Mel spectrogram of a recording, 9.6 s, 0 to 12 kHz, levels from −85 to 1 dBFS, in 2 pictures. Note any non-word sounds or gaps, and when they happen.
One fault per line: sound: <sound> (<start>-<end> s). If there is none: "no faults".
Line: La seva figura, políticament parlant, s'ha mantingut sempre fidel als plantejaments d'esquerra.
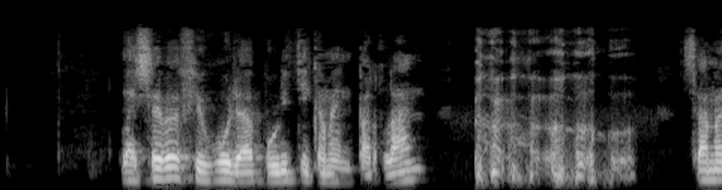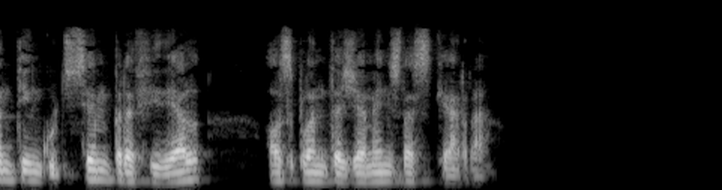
sound: cough (3.2-4.3 s)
